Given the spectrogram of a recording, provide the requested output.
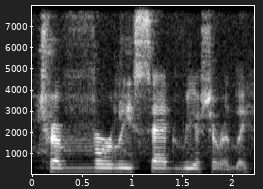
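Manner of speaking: ordinary delivery, nothing marked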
